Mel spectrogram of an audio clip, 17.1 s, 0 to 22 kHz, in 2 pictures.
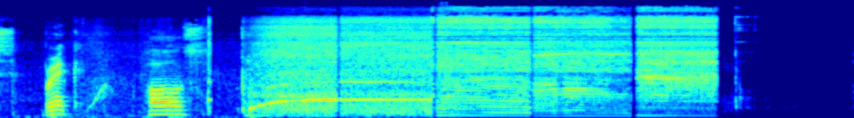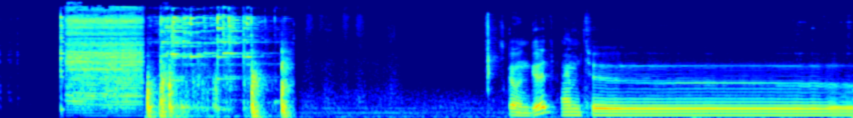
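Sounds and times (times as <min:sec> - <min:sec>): vacuum cleaner motor whine: 0:02.4 - 0:04.3
metal knocks and clinks: 0:10.0 - 0:11.5.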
